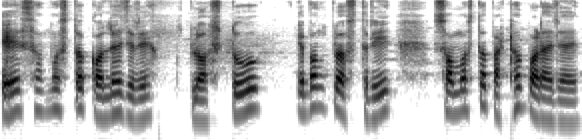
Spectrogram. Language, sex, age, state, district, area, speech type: Odia, male, 18-30, Odisha, Cuttack, urban, spontaneous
